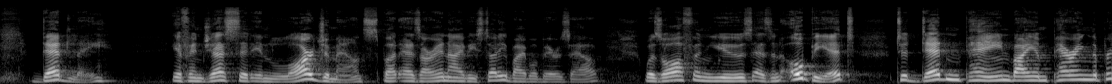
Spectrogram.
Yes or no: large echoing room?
yes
